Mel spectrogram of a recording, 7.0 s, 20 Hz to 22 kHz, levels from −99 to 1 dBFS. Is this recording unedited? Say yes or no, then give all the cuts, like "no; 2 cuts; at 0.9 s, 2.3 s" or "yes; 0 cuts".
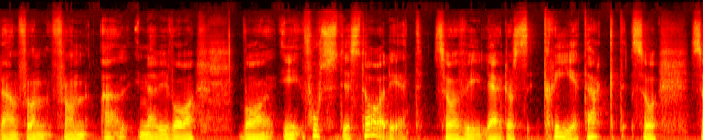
yes; 0 cuts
